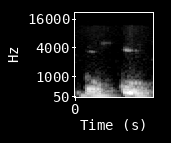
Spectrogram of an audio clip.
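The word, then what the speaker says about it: beaucoup: क की साउंड आएगी, और ओजू इन फ्रेंच इट इज ऊ, ऊ, सो इट is Messi बोकू, बोकू, पी हमने प्रोनाउंस नहीं करना लास्ट में, सो इट is Messi बोकू, Messi बोकू, Messi बोकू, okay.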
